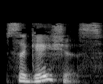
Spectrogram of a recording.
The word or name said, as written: sagacious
